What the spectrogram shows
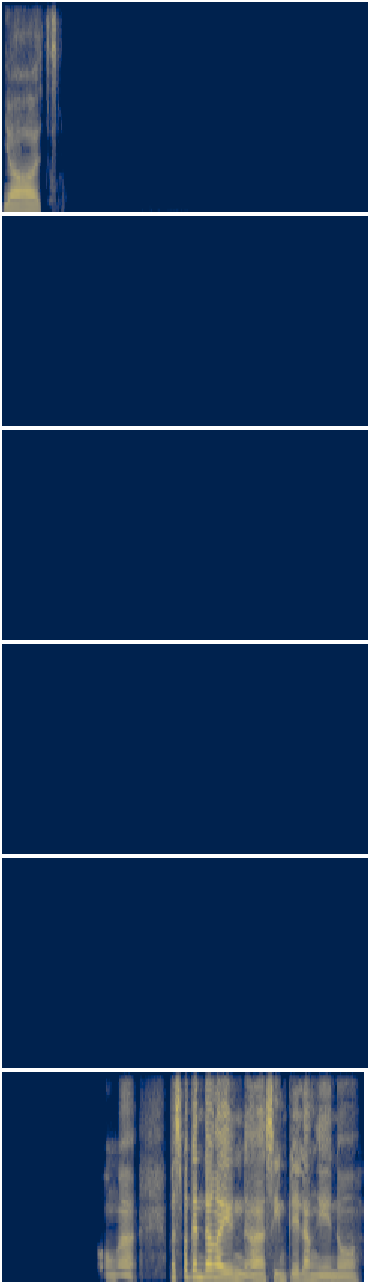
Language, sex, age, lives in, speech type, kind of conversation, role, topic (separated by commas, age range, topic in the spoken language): Filipino, female, 35-39, Philippines, conversation, podcast, host, Paano mo binabalanse ang trabaho at personal na oras?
